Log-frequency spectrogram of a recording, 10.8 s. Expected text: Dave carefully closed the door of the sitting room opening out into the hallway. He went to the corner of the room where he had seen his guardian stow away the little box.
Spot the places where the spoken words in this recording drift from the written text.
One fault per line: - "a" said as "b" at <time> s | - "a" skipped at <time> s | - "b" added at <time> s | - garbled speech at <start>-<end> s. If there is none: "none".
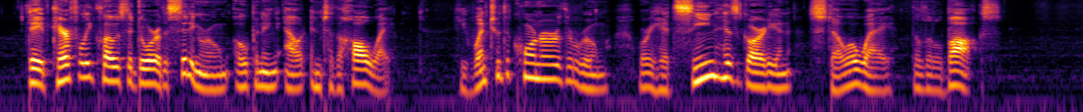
none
